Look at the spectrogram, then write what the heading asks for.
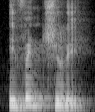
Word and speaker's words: eventually: And your next word is eventually. Eventually. The stress is on the second syllable, eventually.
